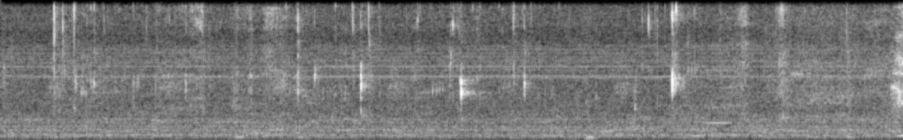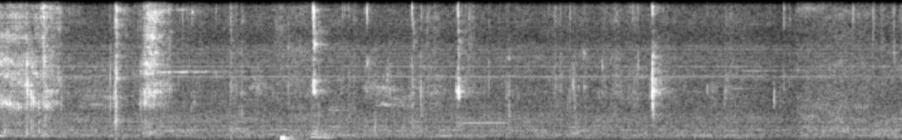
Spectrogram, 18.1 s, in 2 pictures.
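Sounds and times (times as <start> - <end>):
chewing with wet clicks and smacks: 0.5 - 5.6, 6.3 - 7.0, 11.3 - 17.0.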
